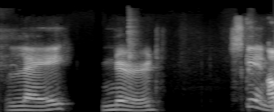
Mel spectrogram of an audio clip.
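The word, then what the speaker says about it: Lynyrd Skynyrd: If it was Skinnard, it'd be S-K-I-N-A-R-D. – That's exactly how it's spelled. – S-K-Y. – The album Free Bird is on is called Pronounced Lay Nerd Skin.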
